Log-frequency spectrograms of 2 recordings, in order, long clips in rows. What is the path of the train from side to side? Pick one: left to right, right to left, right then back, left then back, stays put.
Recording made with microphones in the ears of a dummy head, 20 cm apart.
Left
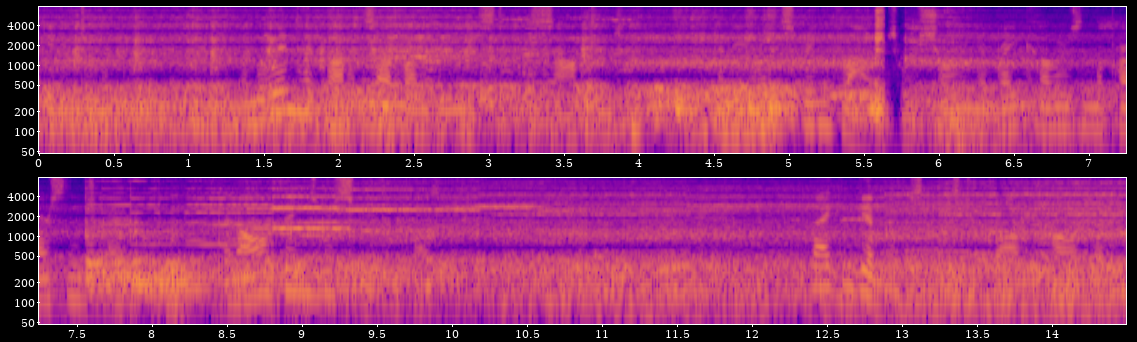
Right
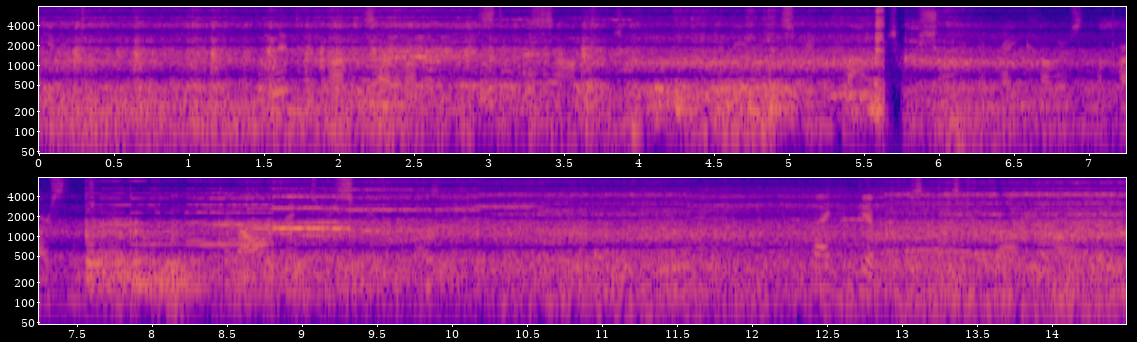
stays put.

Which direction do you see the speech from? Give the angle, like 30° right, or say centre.
70° left.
